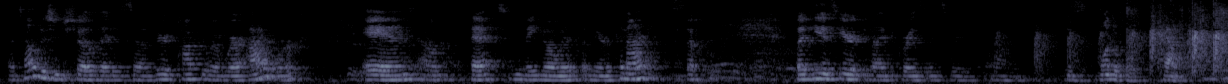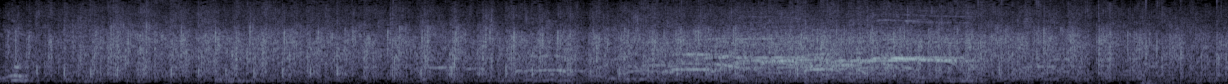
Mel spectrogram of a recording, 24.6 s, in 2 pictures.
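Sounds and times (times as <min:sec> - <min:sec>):
speech: 0:00.2 - 0:07.3, 0:08.0 - 0:13.3
audience applause: 0:11.9 - 0:24.5
faint cheering: 0:16.1 - 0:24.5.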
